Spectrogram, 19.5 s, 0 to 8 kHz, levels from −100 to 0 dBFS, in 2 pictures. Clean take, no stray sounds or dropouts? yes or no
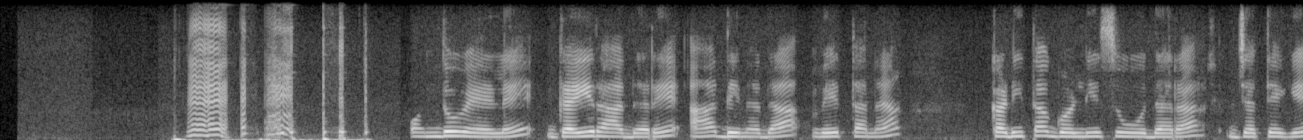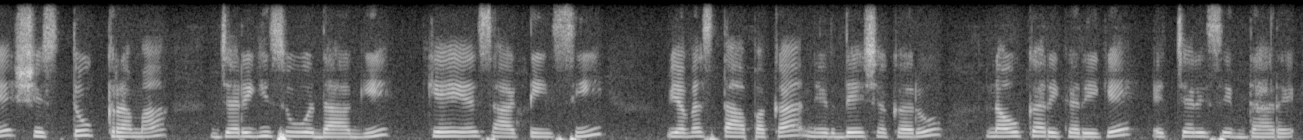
no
